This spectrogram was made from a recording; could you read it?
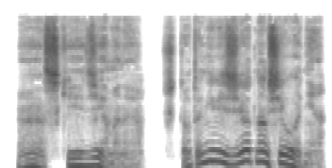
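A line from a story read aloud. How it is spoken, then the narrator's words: Sighed. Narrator (Russian): вздохнул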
